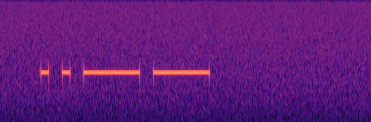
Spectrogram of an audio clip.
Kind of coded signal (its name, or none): beep code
